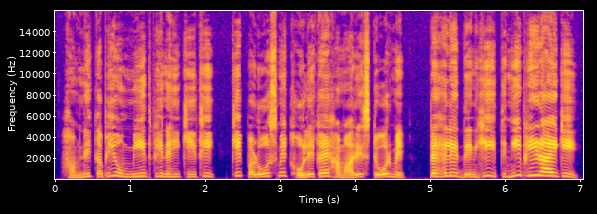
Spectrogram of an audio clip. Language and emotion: Hindi, surprised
